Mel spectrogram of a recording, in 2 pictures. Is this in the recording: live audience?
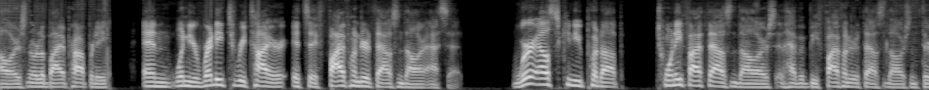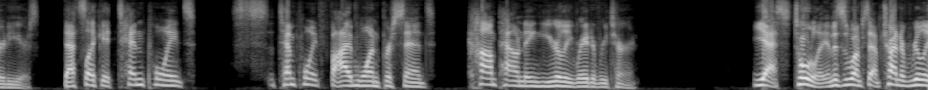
yes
